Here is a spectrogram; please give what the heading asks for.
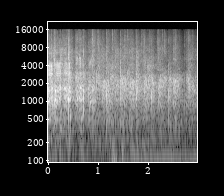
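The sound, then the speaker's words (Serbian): Spontaneous audience applause requested at an education talk, dense and steady clapping from many hands that stays loud throughout, with no voices over it. “Evo, mogu li jedan aplauz dobiti onako spontanu?”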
